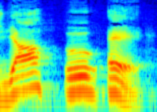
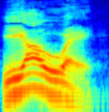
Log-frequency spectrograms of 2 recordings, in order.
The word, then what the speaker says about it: Yahweh: So phonetically, the Yod-Heh-Vav-Heh would be phonetically pronounced as Yah-U-Eh, Yahweh, Yahweh. With Yod is the Yah, the He is Ah, the Vav as a vowel is U, and the last He is A. So it's Yahweh, Yahweh.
